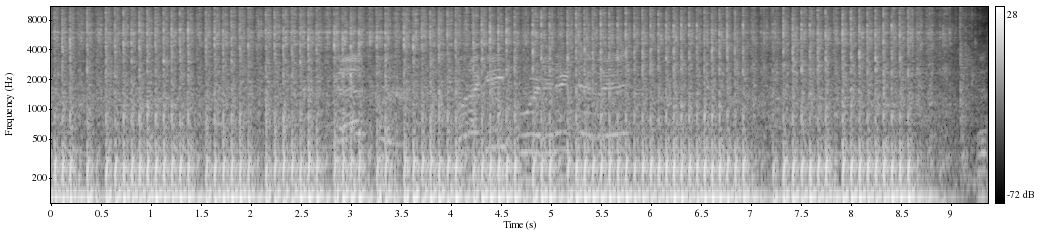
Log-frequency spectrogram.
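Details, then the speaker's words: Kawasaki ATV on its first test run after a new carburetor was installed, fed from an auxiliary fuel tank: open, unmuffled idle popping about four times a second with an occasional uneven beat; owner suspects it may need a new spark plug. "seems to run pretty good like I say I've got a little skip may need some time and work and it may need a a new plug"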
